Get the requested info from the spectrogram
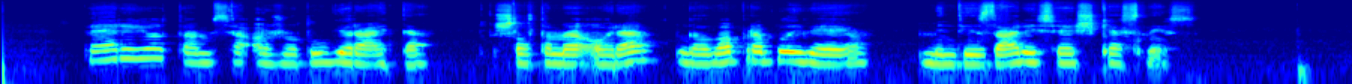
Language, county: Lithuanian, Marijampolė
